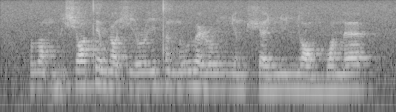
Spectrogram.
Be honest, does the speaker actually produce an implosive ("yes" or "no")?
no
